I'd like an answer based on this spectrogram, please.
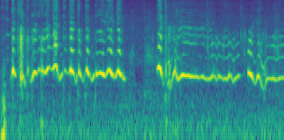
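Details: Squabbling red foxes of a local family gekkering: a rapid run of clicking, stuttered yelps merges into a long wavering whine, then a second sustained quavering cry and a brief final squeal, in quiet surroundings.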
